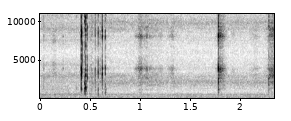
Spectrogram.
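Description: A few sharp clicks from a handheld camera being handled, over a steady low engine-like rumble.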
